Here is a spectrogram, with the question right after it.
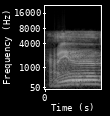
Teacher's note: عند میں نون ساکن کے بعد دال آنے کی وجہ سے اخفا ہے. عین وسط حلق سے ادا کریں گے اور نون پہ آواز کو چھپائیں گے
